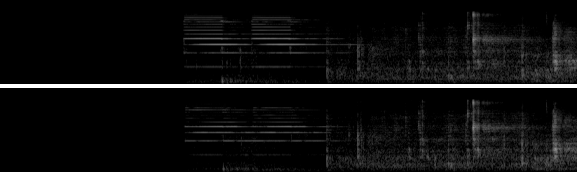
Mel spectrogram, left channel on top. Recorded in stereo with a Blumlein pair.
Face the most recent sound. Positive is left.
turn(degrees=-10)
